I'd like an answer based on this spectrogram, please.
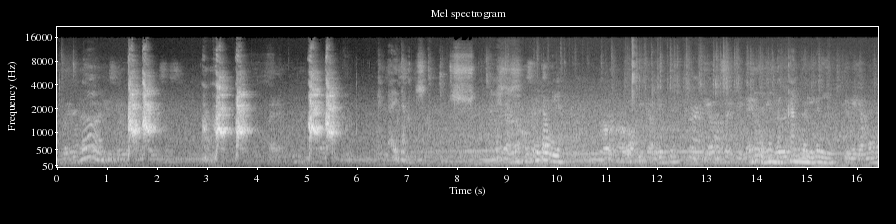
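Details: A six-month-old Yorkshire Terrier gives three sharp, high barks about two seconds apart in the first six seconds. Music and voices follow for the rest of the recording.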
